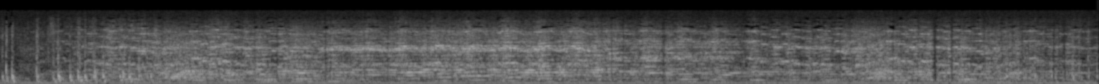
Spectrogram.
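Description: The great horse Silver gallops hard and fast, its drumming hoofbeats loud and continuous for about eleven seconds within a dense, rumbling wash of sound, with no voices.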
